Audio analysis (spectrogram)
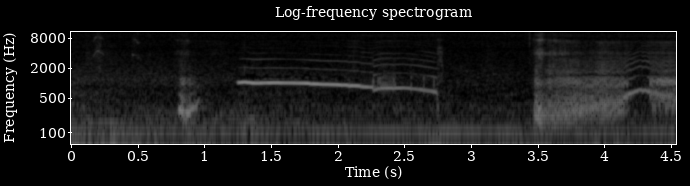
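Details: A male kitten utters a sustained, tonal mew, steady at first, then falling, dipping and breaking near its end. A brief rustling thump and a short, fainter squeak follow.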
